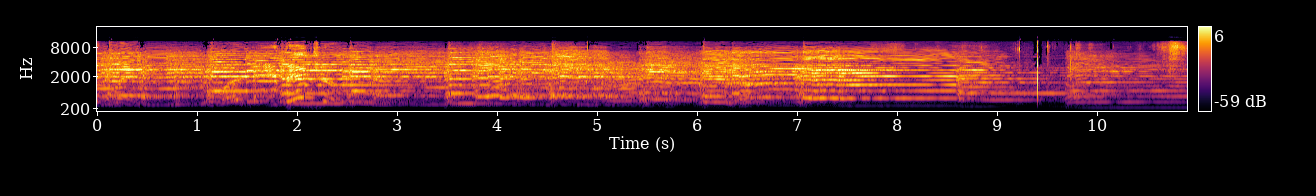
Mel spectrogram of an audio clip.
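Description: Electric guitar, a Stratocaster-style solid body, played as a single-note lead line with string bends in the first couple of seconds. Near the end a couple of sharp clicks are heard and a last note is left ringing.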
